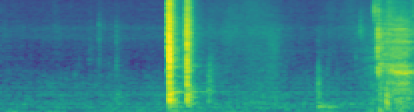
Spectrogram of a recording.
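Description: Near silence with one short, sharp click about two seconds in: a button being pressed on a mixing control surface.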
